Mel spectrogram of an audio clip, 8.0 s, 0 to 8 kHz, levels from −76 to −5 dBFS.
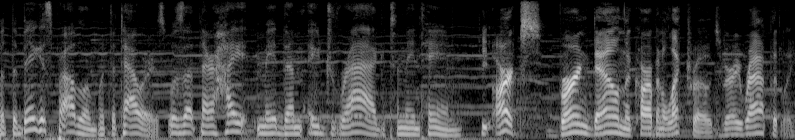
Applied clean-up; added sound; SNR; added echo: none; none; none; none.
